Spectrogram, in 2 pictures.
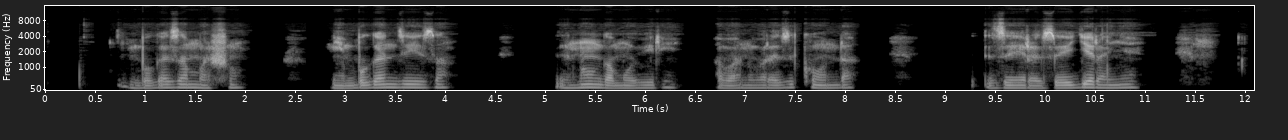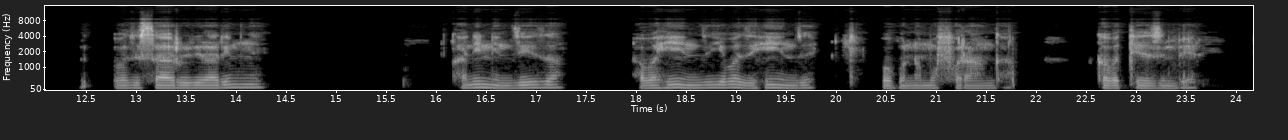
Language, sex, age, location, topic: Kinyarwanda, male, 50+, Musanze, agriculture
